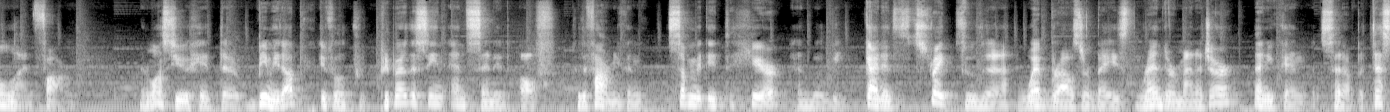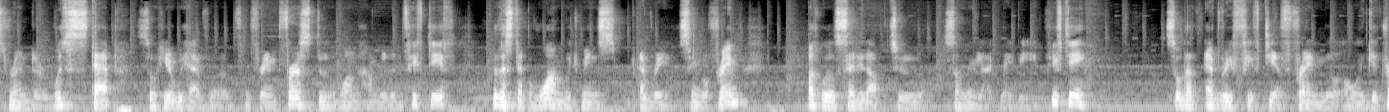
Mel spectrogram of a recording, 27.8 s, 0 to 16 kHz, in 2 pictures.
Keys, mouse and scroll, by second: 0.9 click, 3.7 click, 5.7 click.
